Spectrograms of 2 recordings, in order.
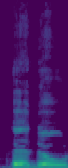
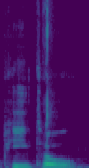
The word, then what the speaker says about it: pedo: It's pedo, not peto.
